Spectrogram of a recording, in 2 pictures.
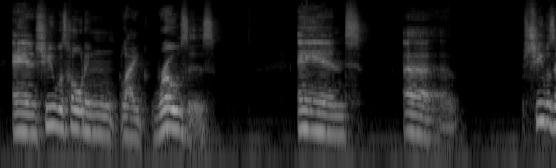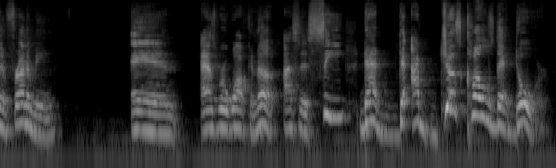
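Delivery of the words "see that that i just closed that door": worked-up, riled-up, insistent, agitated tone. Retelling her own words from a dream: imitating herself getting riled up. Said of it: "I was getting riled up".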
